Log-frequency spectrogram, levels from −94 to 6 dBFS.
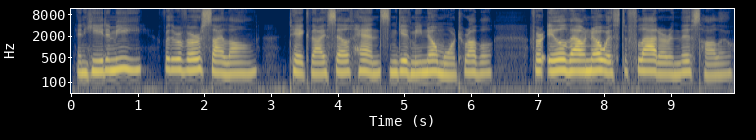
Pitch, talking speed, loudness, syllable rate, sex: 195 Hz, 165 wpm, -18 LUFS, 4.1 syllables/s, female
